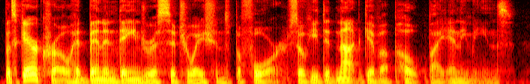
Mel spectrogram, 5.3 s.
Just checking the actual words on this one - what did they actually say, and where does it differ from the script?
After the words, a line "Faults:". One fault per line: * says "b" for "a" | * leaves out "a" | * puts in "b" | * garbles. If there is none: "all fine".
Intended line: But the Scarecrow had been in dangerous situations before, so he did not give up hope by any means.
But Scarecrow had been in dangerous situations before, so he did not give up hope by any means.
Faults:
* leaves out "the"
